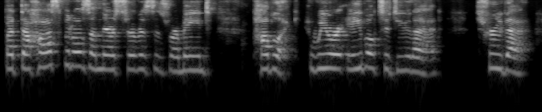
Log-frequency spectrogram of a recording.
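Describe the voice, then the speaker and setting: High-voiced woman losing her voice. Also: steady tone, moderate pace. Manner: earnest, lots of ums and questions. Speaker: health coalition organizer. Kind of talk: town hall presentation.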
